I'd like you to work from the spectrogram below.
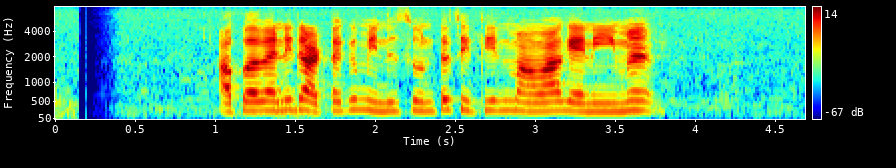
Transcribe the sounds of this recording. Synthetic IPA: ɐpəʋæniɾaʈːəkəminusunʈəsit̪inmaʋaːɡæniːmə

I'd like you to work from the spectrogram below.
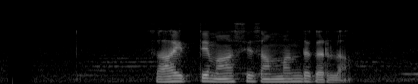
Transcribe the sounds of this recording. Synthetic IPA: saːɦit̪jɐmaːsjɐsɐmbɐnd̪ʱɐkɐɾla̰

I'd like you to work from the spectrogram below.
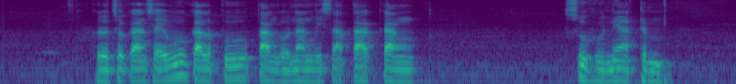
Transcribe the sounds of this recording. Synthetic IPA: ɡ̥ɾod̥ʒ̥ɔ̤kansewukaləb̥upa̰ŋɡonanwisa̰t̪a̰kaŋ | suɦuneaɖ̪̥ə̤m

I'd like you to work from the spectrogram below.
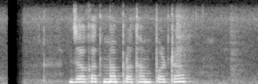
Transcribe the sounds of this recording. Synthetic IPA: d͡zʌɡʌt̪maprʌt̪ʰʌmpʌʈːʌk

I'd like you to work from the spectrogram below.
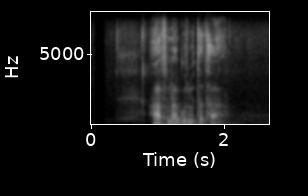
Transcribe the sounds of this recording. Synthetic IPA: apʰnaɡuɾut̪ʌt̪ʰa

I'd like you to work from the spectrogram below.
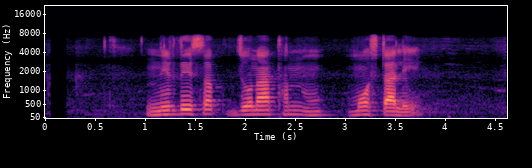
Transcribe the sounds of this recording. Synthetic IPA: nird̪esʌkd͡zonat̪ʰʌn | mosʈale

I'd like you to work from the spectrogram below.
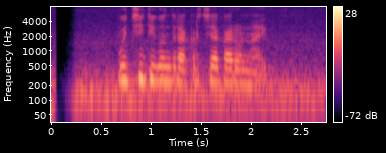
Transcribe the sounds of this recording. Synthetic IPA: pu̥ʒ̥id̪̥i̤kɔnt̪ɾakərd̥ʒ̥akaɾonaɪ̰k̚

